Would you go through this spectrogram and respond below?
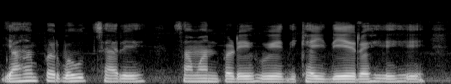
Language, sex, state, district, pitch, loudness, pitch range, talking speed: Hindi, male, Uttar Pradesh, Lalitpur, 135 Hz, -16 LUFS, 125-140 Hz, 145 wpm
